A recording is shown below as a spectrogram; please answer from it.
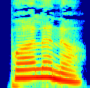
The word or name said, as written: ಪಾಲನ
